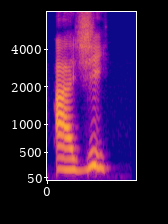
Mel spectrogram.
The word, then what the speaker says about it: allí: Essa palavrinha é escrita com dois L's, mas essa é apenas uma das várias pronúncias possíveis dela. É bastante coisa, mas agora nós vamos focar nessa que o turista usa, que é um som de J, allí.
